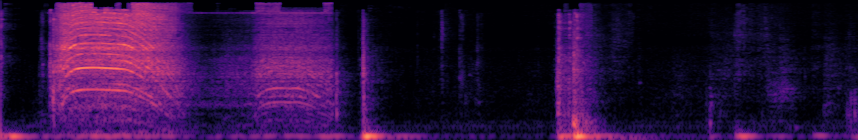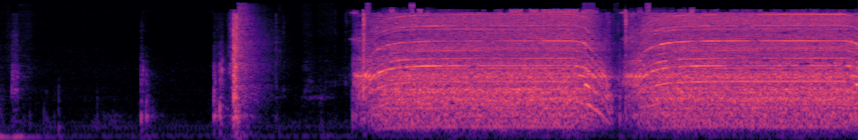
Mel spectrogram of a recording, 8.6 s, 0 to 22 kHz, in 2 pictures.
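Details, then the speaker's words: Milwaukee M18 impact wrench (ONEFHIWF12 / 2863 / 2767-20, 18 V) after replacing the rear motor bearing cover that caused rattling and growling: short bursts of smooth high whirring spinning up cleanly, no grinding or rattle; motor repaired, healthy. "2 Milwaukee nut guns repaired."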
